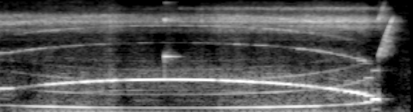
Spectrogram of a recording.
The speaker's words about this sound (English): I don't know if that came through real well on the Skype, but there are two tones there simultaneously. Remember I said everywhere that the curve touches that vertical sweep, you get a tone.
